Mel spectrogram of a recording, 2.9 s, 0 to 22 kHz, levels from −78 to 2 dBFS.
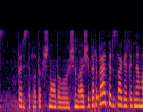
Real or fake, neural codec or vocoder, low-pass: fake; codec, 16 kHz, 4 kbps, X-Codec, HuBERT features, trained on LibriSpeech; 7.2 kHz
